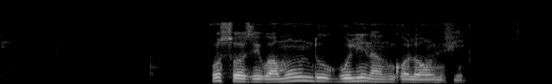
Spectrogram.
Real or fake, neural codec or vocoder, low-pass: fake; codec, 16 kHz, 8 kbps, FunCodec, trained on Chinese and English, 25 frames a second; 7.2 kHz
